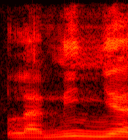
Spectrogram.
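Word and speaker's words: La Niña: ada masanya laninnya Lani kalau n-nya itu sebenarnya dibacanya laninya ya karena ada n-nya tu ada tiltnya ada truk di atasnya seperti Nah kalau laninya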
